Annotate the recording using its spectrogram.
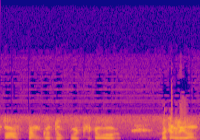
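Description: A man speaking over a telephone line, his voice thin and cut off at top and bottom.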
